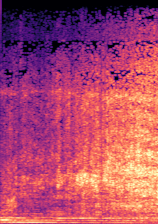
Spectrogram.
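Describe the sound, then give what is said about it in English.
A French police helicopter flies over an endurance motor race, producing a loud, continuous droning roar with a steady low buzzing hum underneath that holds throughout without breaks or voices. “the gendarme fly over in their helicopter.”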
